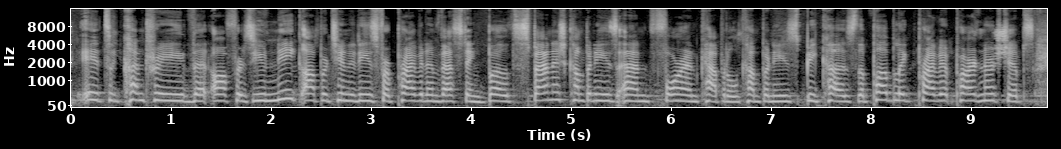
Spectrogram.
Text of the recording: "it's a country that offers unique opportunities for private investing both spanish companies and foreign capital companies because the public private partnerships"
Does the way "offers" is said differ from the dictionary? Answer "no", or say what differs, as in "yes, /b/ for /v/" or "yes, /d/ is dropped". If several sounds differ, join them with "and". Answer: no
